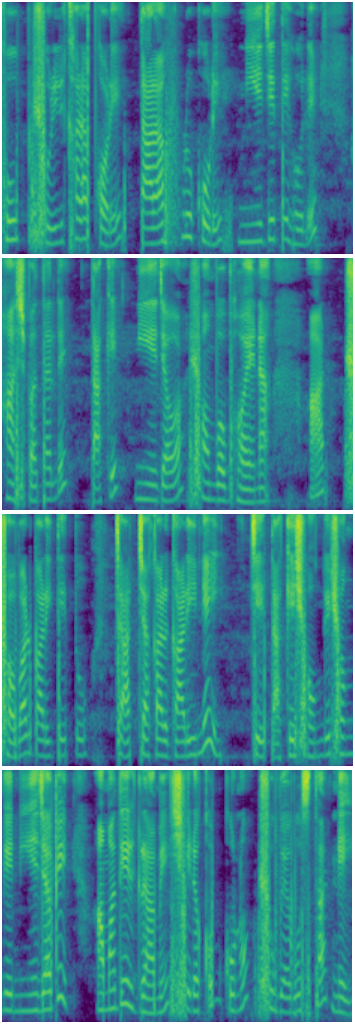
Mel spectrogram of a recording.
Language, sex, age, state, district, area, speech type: Bengali, female, 60+, West Bengal, Jhargram, rural, spontaneous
